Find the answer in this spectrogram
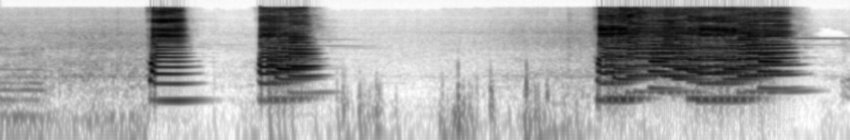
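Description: Vehicle horn honking three times: two short honks about a second in, then a long honk near the end, over the low rumble of the vehicle driving on a dirt road.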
